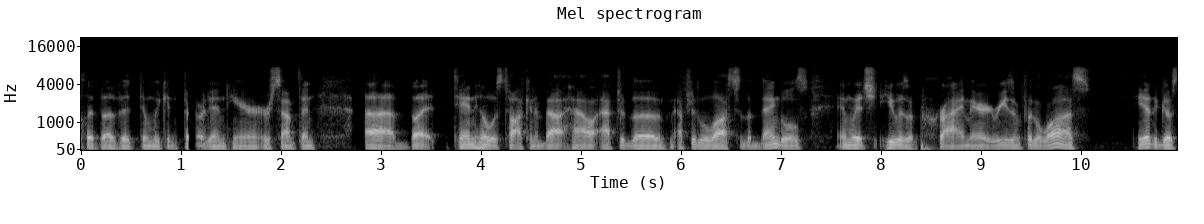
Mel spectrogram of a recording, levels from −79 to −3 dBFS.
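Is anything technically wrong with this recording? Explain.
Yes. Between 1.08 and 1.25 s, right after "it then we can" and before "in here or something", there are lost AMR speech frames. Radio errors corrupted a burst of speech frames, about 80 ms of signal, which fits four 20 ms frames. The AMR decoder covered the gap by reusing the last good pitch and vocal tract settings at falling gain, so the sound smears briefly, sinks to near silence, then returns weak or rough. On a waveform, the envelope collapses within about two frames. On a spectrogram, harmonics stretch flat before a near-empty gap. The surrounding speech carries the band-limited character of the AMR wideband (HD Voice) codec, which points to a rate around 12.65 kbit/s.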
